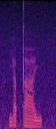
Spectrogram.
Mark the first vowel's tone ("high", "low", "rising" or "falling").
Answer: rising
